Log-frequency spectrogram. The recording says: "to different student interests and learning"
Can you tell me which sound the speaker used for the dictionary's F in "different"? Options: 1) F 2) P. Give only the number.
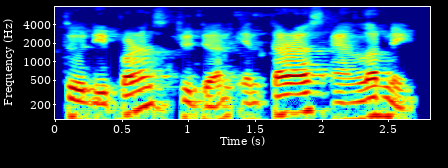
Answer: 2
